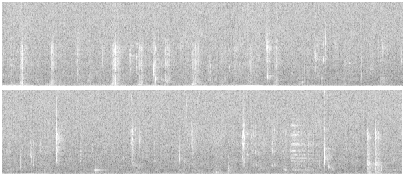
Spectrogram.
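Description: A person chewing soft food quietly with the mouth close to a clip-on microphone, with many small scattered mouth clicks and smacks.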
